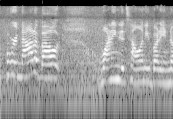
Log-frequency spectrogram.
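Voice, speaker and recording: Noticeable background noise sits behind a woman's voice. She speaks at a fairly quick pace with ordinary pitch variation. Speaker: stationery YouTuber. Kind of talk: casual vlog show-and-tell. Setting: outdoors. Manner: fast.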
